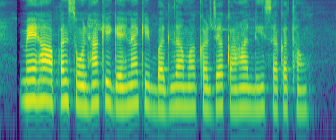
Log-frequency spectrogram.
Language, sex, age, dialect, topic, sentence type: Chhattisgarhi, female, 18-24, Western/Budati/Khatahi, banking, statement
